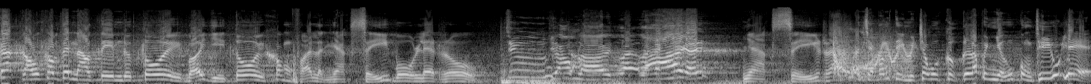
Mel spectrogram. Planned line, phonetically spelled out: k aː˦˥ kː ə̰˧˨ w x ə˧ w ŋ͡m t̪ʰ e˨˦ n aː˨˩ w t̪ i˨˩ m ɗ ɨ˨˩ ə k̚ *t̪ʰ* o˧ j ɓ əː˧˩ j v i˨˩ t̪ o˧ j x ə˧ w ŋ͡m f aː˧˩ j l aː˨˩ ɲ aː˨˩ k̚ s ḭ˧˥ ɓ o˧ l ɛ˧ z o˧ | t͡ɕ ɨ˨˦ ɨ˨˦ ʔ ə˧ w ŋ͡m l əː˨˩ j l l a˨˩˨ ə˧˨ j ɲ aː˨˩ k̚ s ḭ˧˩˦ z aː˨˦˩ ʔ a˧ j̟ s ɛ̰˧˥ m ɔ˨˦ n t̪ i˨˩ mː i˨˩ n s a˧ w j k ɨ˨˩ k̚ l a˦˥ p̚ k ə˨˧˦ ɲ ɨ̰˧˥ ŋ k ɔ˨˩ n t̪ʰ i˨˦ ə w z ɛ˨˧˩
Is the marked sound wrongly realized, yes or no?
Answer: yes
